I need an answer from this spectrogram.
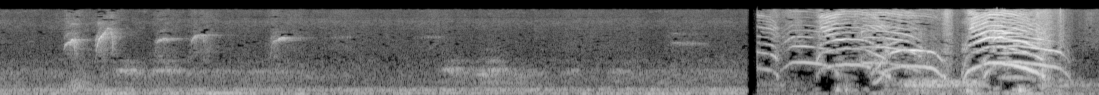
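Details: Several unruly kittens break into a chorus of overlapping high, arched meows in the final seconds, rising and falling quickly, after a quiet stretch with faint thin chirps and low background rumble.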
